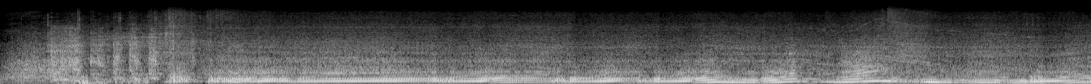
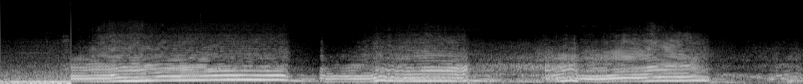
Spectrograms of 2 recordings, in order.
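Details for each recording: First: Engine after re-gasketing the timing chain tensioner with a new nut and refitting the valve cover (earlier a zip-tie dragging noise when the clutch was engaged): fires and runs steadily, smooth rising and falling revs, no top-end rattle or knock. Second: Car driving uphill made a light dragging rattle like dragging zip ties, only with the engine engaged, gone with clutch pushed in; note rises and falls with throttle.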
